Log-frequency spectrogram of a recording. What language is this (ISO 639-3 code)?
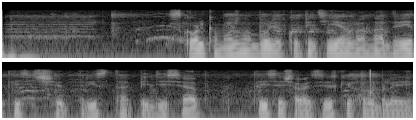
rus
